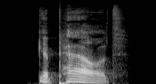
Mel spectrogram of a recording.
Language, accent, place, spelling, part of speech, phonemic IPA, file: German, Germany, Berlin, geperlt, verb / adjective, /ɡəˈpɛʁlt/, De-geperlt.ogg
- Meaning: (verb) past participle of perlen; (adjective) beaded, pearled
